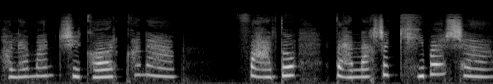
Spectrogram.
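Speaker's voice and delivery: anxious, fretful tone. Tally asks his father after the power goes out, worried. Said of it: "تلی با نگرانی گفت".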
